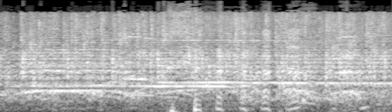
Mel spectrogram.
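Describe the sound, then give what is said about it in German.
A dense, steady wash of applause from a crowd, many hands clapping at once at a loud, even level for the whole stretch, with a murmur of voices mixed in. “Hier kommt ein Applaus.”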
